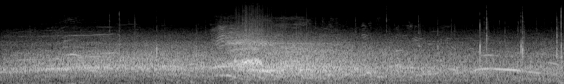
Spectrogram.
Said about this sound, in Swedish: Publikens entusiasm över det svenska lagets insatser visade sig inte bara genom jubel och applåder.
